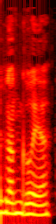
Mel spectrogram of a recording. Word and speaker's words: Longueuil: And can you help me pronounce the courthouse because it's French? It's the Longueuil.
